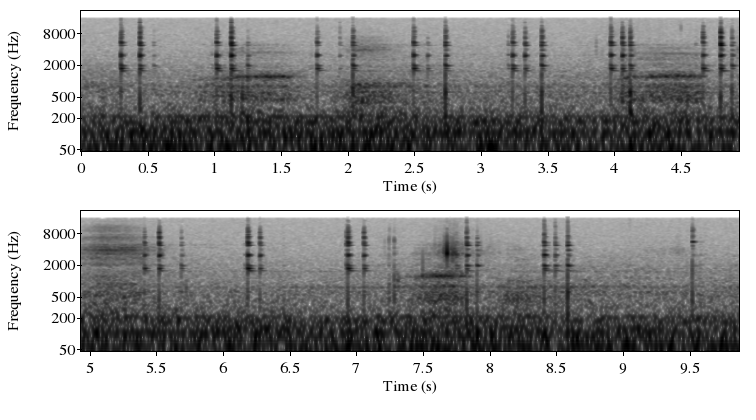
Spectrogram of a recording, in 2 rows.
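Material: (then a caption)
Glass. Fingertips tap a small, hollow brown glass bottle held in one hand inside a car, producing a rapid series of short, bright clinks that ring near 3.4 kHz and die away within about a tenth of a second. A steady low rumble sits underneath the taps throughout.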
